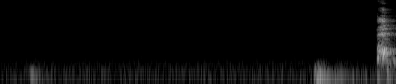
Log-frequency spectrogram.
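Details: Quiet room with a few low jerky sounds, then one loud abrupt hiccup; loud hiccups after soup for dinner followed by a lot of crackers.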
